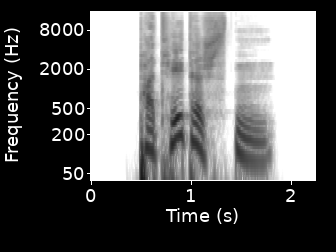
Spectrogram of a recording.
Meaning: 1. superlative degree of pathetisch 2. inflection of pathetisch: strong genitive masculine/neuter singular superlative degree
- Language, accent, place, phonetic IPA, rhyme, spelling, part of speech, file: German, Germany, Berlin, [paˈteːtɪʃstn̩], -eːtɪʃstn̩, pathetischsten, adjective, De-pathetischsten.ogg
